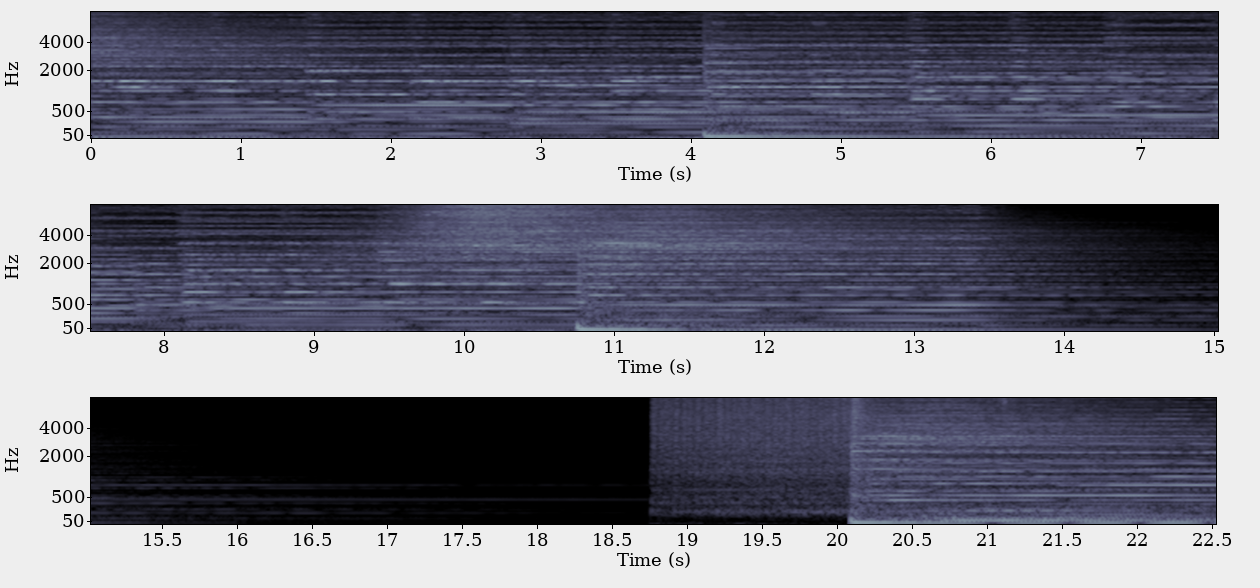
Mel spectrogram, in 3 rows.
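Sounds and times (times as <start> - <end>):
cinematic stabs: 0.0 - 15.3, 20.0 - 22.5.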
